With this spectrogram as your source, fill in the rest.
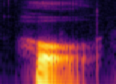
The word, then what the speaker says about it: whole: The w is silent. We just hear the h whole morning. This small routine changes my whole morning.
